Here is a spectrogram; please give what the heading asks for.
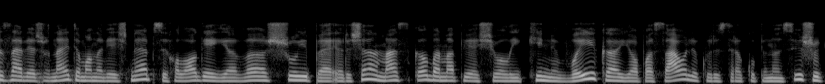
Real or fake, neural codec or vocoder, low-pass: fake; codec, 16 kHz, 2 kbps, FunCodec, trained on LibriTTS, 25 frames a second; 7.2 kHz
